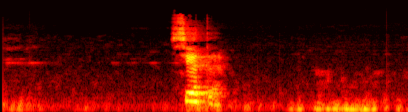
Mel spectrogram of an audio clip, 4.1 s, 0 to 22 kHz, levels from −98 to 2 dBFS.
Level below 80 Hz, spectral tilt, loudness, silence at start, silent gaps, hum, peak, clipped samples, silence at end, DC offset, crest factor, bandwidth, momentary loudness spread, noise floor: -46 dBFS; -3 dB/octave; -23 LUFS; 0.15 s; none; none; -4 dBFS; under 0.1%; 0.1 s; under 0.1%; 24 dB; 14.5 kHz; 23 LU; -63 dBFS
